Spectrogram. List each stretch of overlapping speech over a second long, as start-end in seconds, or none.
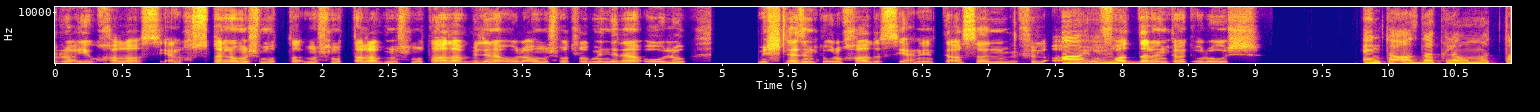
none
